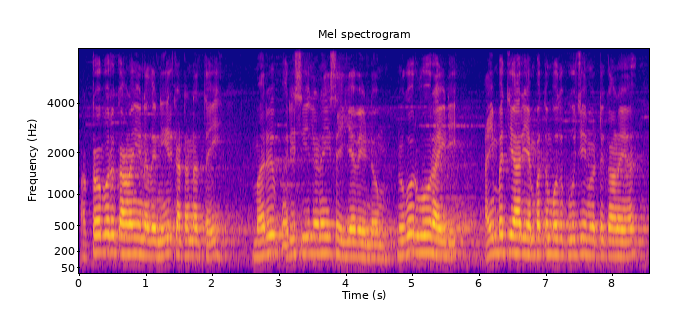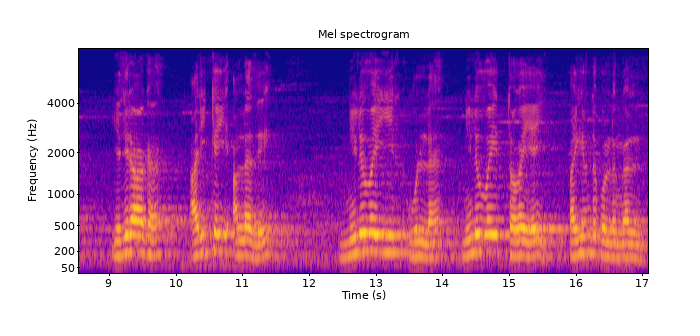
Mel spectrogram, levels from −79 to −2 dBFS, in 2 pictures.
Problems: none marked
